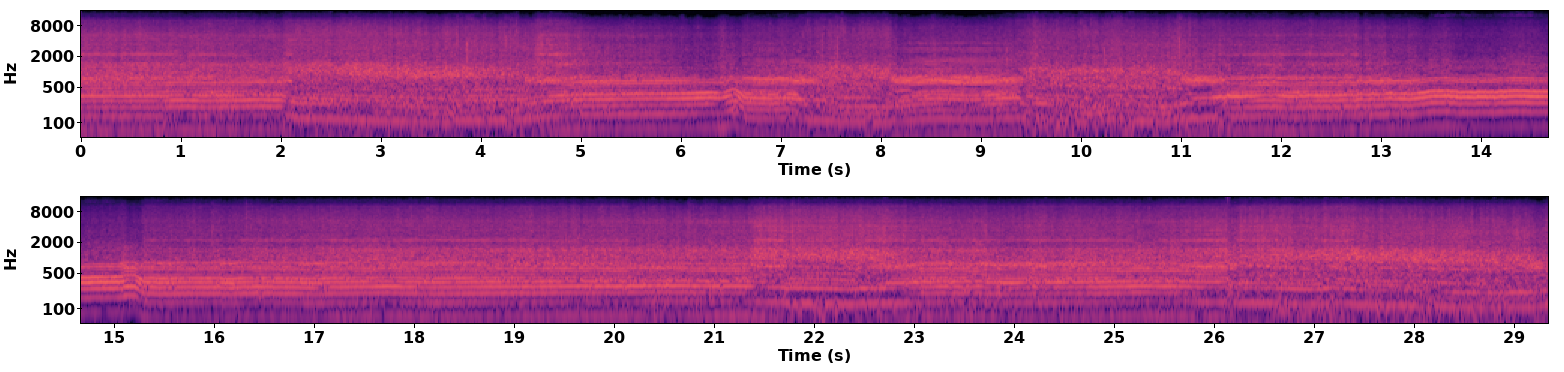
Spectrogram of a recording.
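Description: Motorcycle engine running at a steady cruising speed, with its pitch rising and falling a few times as the throttle changes, over steady road and wind noise.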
